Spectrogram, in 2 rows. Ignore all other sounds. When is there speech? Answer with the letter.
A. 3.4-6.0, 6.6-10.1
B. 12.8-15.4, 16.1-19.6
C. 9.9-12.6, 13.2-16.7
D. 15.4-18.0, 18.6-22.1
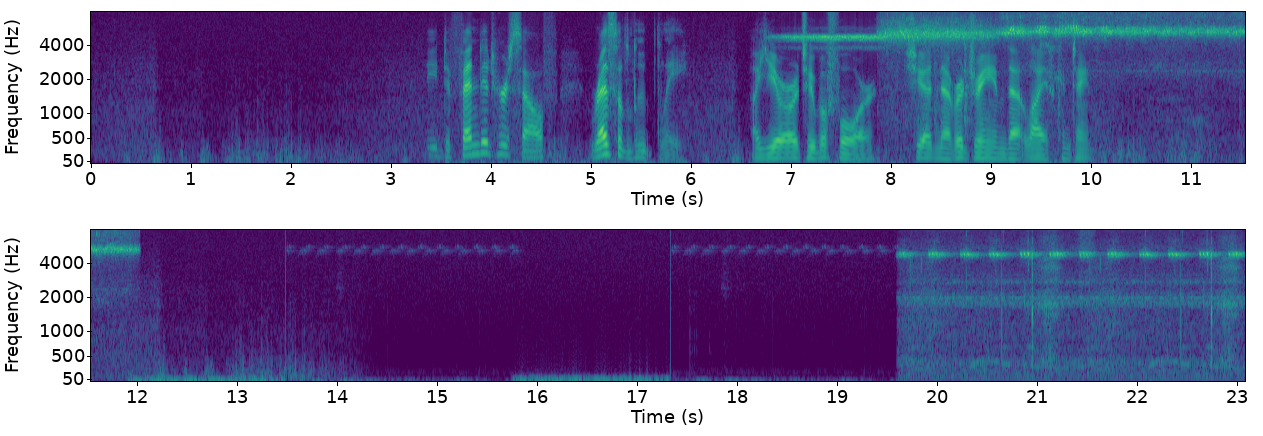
A.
